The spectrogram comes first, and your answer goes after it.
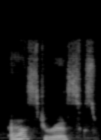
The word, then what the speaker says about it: asterisk: In the past, asterisks were used to show the omission of a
